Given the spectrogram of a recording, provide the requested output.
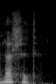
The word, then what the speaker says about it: Laschet: Laschet.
